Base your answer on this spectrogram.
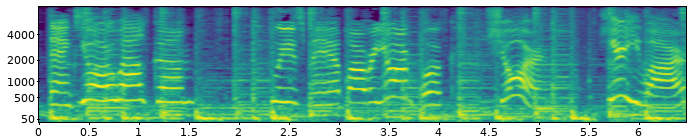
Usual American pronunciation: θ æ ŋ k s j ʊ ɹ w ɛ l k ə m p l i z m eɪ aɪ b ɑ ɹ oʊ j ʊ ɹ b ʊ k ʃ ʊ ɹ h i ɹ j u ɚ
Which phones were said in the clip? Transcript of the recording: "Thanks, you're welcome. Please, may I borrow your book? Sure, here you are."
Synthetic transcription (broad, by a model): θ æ ŋ k s j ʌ ɹ w ɛ l k ə m p l i z m eɪ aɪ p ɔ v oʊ j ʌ ɹ b ʊ k ʃ ʊ ɹ h i ɹ j u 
